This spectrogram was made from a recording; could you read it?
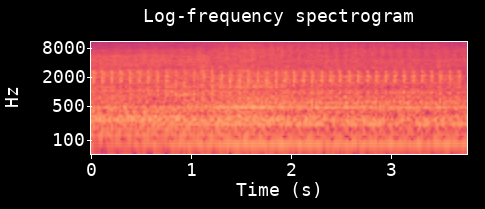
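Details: Suzuki Aerio at steady idle with a sharp, regular deep knock at about ninety-odd per minute, pointing to rod knock from a worn rod bearing.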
